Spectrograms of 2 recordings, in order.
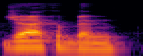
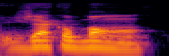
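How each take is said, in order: First: It is said with an English pronunciation. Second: It is said with a French pronunciation. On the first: "Wikipedia says it's pronounced Jacobin" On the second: "the French pronunciation is Jacobin"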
